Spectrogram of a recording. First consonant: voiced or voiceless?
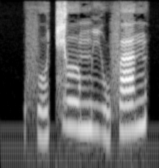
voiceless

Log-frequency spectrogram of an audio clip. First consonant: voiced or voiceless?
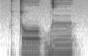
voiceless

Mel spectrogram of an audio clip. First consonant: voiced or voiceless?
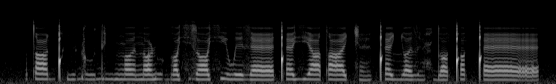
voiceless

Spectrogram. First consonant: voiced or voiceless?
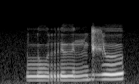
voiced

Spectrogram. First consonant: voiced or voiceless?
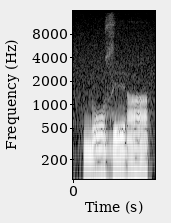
voiced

